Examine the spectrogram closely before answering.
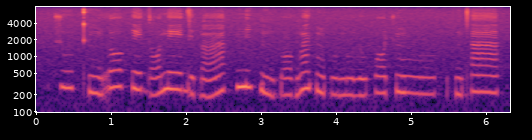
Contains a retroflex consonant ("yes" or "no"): no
